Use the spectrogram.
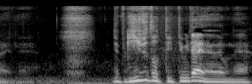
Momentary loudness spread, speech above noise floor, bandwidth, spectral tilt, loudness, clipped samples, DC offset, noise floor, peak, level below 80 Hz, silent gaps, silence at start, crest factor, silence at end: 12 LU; 23 dB; 16.5 kHz; -3 dB/octave; -17 LUFS; under 0.1%; under 0.1%; -40 dBFS; 0 dBFS; -44 dBFS; none; 0 s; 20 dB; 0 s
